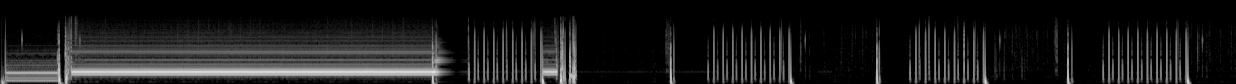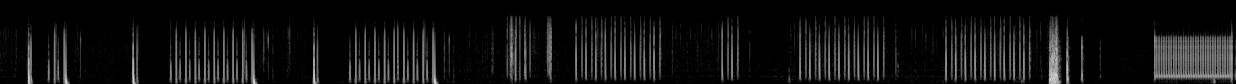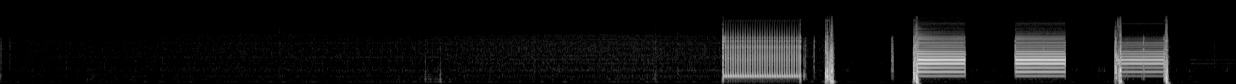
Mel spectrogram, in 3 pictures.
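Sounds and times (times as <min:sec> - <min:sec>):
steady telephone supervision test tone in the Goldston exchange: 0:00.0 - 0:04.6, 0:05.3 - 0:05.8, 0:23.9 - 0:24.8, 0:32.0 - 0:32.8, 0:33.9 - 0:36.4
sharp telephone line clicks: 0:04.7 - 0:05.8, 0:06.7 - 0:08.1, 0:08.8 - 0:13.3, 0:14.0 - 0:15.2, 0:15.8 - 0:23.4.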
